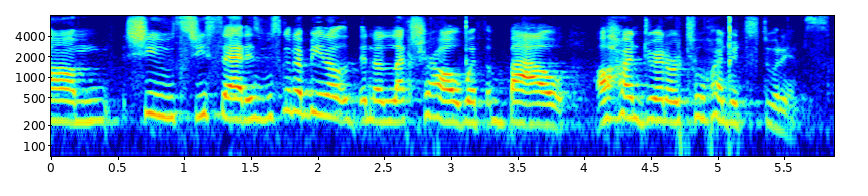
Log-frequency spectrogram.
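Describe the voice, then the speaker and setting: A woman with a Spanish accent speaks at a moderate pace over noticeable background noise. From Puerto Rico. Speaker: community college student. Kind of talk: conference presentation, personal testimony. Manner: casual, many fillers.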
